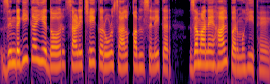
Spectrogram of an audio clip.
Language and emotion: Urdu, neutral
